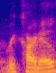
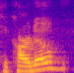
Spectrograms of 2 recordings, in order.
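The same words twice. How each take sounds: First: The name is said with English pronunciation. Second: The name is said with Portuguese pronunciation. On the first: "for pretty much the rest of the world" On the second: "as the Portuguese pronunciation"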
